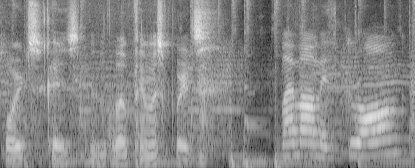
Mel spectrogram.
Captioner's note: laughing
